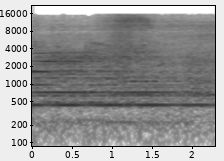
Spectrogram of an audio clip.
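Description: A single church bell stroke ringing on: a steady low hum with several higher overtones, slowly fading.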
